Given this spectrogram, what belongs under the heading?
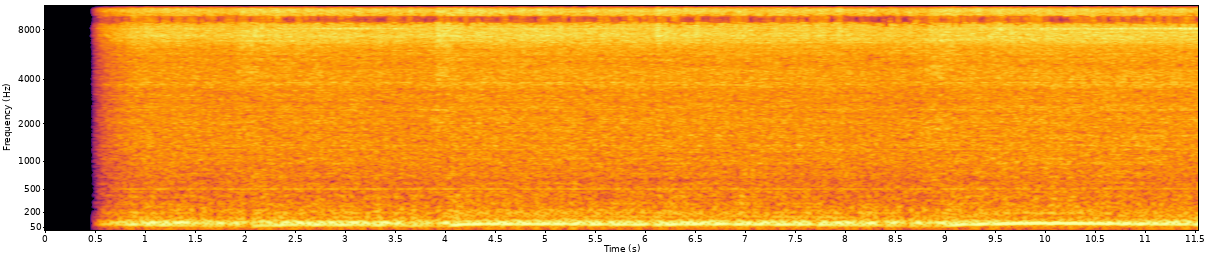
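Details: Chevy Bel Air V8 during timing adjustment, aiming 12–15 degrees near 1000 rpm: deep V8 burble at low idle with sagging dips, close to stalling, won't stay running long to adjust; rough idle, cause not confirmed.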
